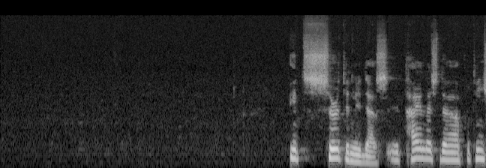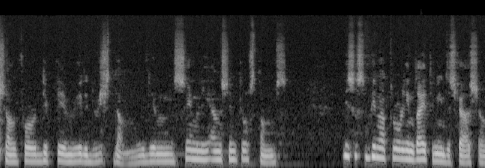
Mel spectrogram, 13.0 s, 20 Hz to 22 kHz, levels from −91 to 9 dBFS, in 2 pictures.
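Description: From start to finish the speech sits on low bit depth with dither: about 10 bits, rounding error spread into a steady, even hiss roughly 40 dB down, no distortion.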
